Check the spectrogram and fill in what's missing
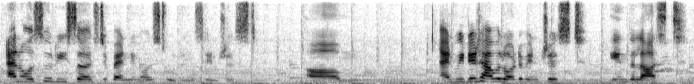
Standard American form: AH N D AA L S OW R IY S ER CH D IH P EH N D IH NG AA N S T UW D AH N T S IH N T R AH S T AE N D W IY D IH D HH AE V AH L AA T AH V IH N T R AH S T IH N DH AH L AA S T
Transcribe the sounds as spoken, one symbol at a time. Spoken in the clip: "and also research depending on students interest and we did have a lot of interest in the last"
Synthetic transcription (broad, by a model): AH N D AA L S OW R IY S ER CH D IH P EH N D IH NG AA N S T UW D AH N T S IH N T R AH S T AE N D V IY D IH D HH AE V AH L AA T AH V IH N T R AH S T IH N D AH L AA S T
